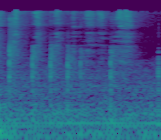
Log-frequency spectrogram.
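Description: Chalk writing on a chalkboard: a quick run of short scratches and taps as letters are written.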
